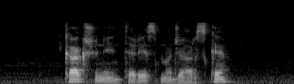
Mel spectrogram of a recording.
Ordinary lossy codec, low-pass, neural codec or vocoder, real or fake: none; 7.2 kHz; none; real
